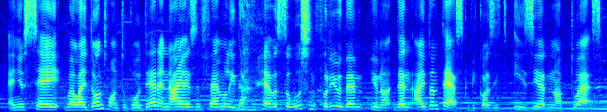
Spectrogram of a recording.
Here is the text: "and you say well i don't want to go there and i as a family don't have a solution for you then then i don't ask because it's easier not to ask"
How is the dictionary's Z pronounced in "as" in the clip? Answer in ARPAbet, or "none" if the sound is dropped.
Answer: Z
